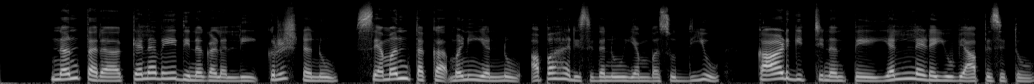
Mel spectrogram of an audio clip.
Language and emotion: Kannada, neutral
